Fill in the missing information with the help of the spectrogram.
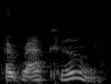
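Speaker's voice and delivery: ordinary delivery, nothing marked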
